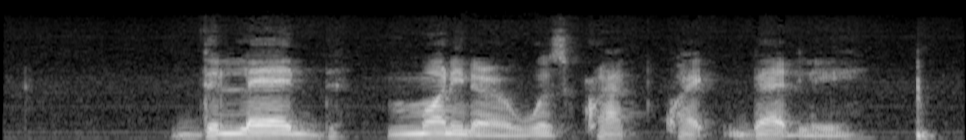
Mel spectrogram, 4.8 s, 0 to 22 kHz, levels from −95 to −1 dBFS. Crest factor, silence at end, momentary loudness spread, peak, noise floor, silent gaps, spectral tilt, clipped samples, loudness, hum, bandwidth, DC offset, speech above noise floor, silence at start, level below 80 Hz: 20 dB; 0.15 s; 18 LU; -4 dBFS; -61 dBFS; none; -6.5 dB/octave; under 0.1%; -22 LUFS; none; 9.4 kHz; under 0.1%; 39 dB; 0.85 s; -58 dBFS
